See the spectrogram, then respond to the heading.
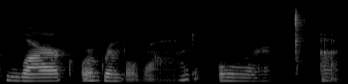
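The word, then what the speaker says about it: Larque: is our villain and Lark is actually pronounced Lark even though it's l a r q u e is what it looks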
